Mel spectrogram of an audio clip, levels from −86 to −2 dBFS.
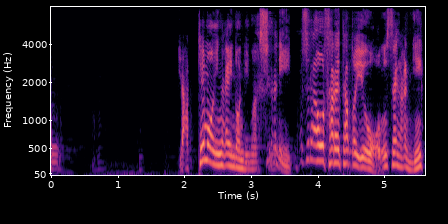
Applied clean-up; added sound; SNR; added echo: neural mask model DeepFilterNet 3.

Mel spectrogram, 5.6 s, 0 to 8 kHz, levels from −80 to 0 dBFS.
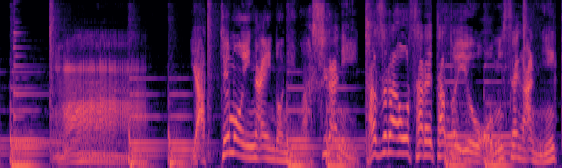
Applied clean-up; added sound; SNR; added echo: none; Plucked string instrument; 18 dB; none.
